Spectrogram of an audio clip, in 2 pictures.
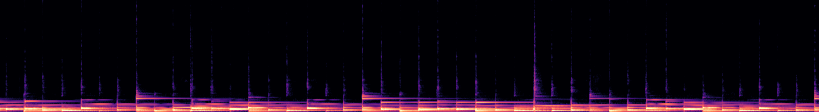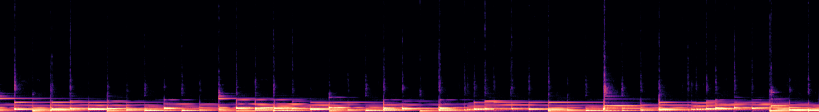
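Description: A Pan Smith steel handpan played solo by hand: a flowing melody of fingertip-struck notes, each ringing on, over a steady pulse of deeper tones.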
